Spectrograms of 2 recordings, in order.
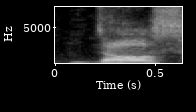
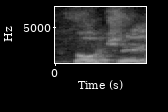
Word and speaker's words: Dolce: Dulce Gabbana. Dolce.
